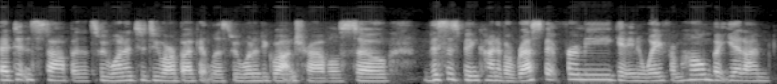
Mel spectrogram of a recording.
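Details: Adult woman speaking; typical speech.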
